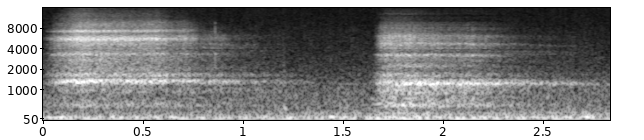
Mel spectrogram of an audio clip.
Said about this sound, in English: You need to calm down. Do your breathing exercises.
